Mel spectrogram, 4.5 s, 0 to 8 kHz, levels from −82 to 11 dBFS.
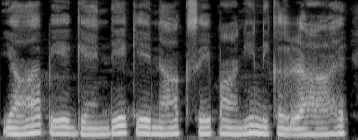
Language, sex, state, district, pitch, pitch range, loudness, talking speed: Hindi, male, Jharkhand, Ranchi, 140 Hz, 135-150 Hz, -12 LUFS, 135 wpm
